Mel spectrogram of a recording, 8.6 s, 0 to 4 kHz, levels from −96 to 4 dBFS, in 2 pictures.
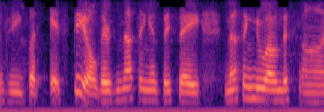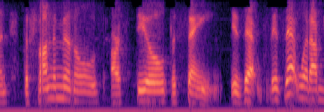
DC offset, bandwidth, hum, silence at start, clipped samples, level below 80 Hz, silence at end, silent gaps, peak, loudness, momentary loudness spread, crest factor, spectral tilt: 0.2%; 4 kHz; none; 0 s; under 0.1%; -68 dBFS; 0 s; none; -8 dBFS; -26 LUFS; 10 LU; 18 dB; -8 dB/octave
